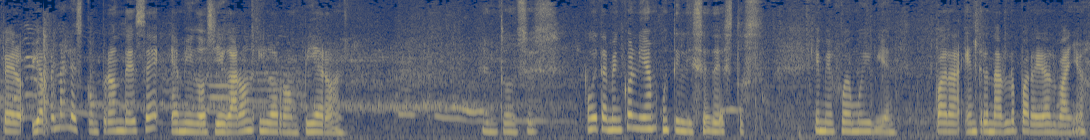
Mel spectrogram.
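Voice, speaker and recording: A young woman shops in a big store and keeps up a casual vlog chat with her viewers and her kids, filming on a handheld camera. She talks at a moderate pace with a medium pitch and steady tone. The store is noisy behind her.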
